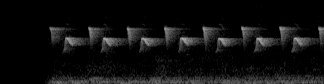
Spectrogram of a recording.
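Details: Small bird calling very loudly: a steady run of shrill two-note chirps, each a high note dropping to a lower one, about two and a half per second, starting after half a second of silence.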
